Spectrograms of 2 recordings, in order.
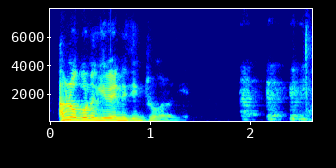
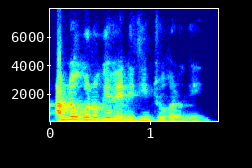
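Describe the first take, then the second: First: Mild angry vow, softer and muttered under breath; quiet retold vow. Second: Fast, lightly irritated vow; a touch of retold anger, quick; mild retold anger. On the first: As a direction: repeat the vow softer, as if to himself. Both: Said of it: "he got angry".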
